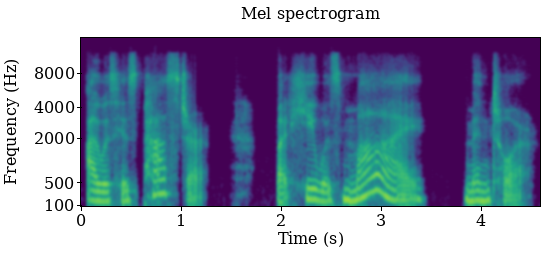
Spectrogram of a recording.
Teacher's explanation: We have to stress that my, because we're contrasting the possessive in this case.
